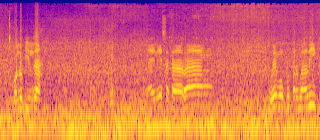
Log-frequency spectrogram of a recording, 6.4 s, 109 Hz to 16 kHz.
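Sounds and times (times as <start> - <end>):
engines of slow congested road traffic rumbling: 0.0 - 6.3
wind-like roar: 0.0 - 6.3
speech: 0.3 - 1.4, 3.0 - 4.3, 5.4 - 6.3.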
